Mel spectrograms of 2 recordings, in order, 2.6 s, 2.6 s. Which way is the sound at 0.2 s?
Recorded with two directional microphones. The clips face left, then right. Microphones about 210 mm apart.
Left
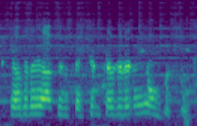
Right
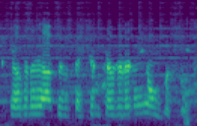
20° left (ahead or behind).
